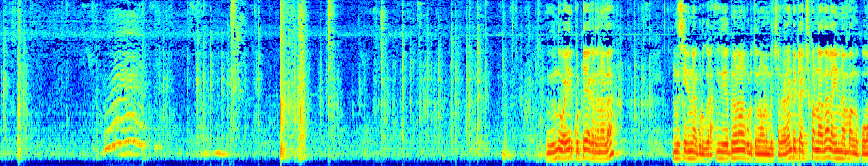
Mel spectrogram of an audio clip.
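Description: A screwdriver clicks and scrapes against small metal screws.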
